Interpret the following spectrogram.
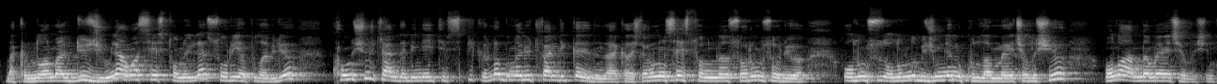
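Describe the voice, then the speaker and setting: Man teaching an online grammar lesson, high-pitched, mellow tone, deliberate word-by-word delivery, native Turkish speaker. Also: roomy sound. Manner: slow, deliberate, spells out example sentences word by word. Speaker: English teacher.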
